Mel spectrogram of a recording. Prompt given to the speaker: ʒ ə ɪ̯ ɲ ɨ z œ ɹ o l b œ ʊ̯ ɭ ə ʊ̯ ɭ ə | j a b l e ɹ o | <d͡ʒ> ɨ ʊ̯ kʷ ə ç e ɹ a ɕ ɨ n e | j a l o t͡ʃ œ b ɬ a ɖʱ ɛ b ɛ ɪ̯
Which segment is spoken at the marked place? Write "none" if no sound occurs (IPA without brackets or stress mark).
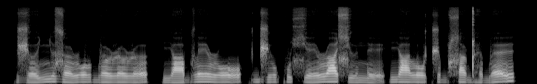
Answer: d͡ʒ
